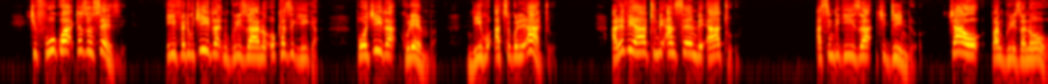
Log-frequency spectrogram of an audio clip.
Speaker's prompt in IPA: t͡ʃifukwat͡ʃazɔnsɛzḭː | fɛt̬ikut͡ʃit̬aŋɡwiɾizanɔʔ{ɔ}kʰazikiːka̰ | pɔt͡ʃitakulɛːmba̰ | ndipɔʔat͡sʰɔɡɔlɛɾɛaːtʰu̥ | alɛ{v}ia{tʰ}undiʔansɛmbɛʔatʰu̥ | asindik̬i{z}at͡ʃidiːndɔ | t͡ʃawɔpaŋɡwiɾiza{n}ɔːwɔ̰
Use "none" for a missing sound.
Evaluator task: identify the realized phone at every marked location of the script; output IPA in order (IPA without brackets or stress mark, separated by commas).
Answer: ɔ, v, tʰ, z, n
